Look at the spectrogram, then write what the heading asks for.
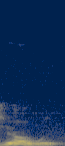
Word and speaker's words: Yahweh: O sea que entre las pronunciaciones que se han aceptado, la más correcta es Yahweh Elohim.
